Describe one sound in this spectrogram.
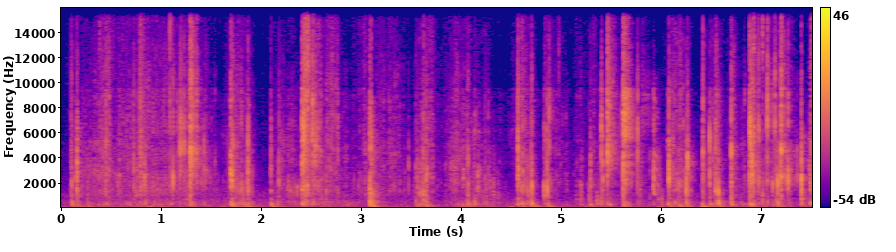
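Thick slime squelches and crackles as a hand kneads and presses it in a plastic tub.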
